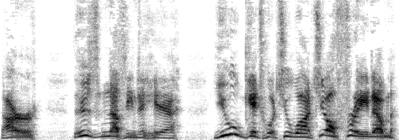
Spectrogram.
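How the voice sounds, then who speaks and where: A man voicing a gruff, wounded pirate captain from a visual novel, with arrs and old sailor talk. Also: high-pitched, very animated, a little slow, sharp tone, full character voice. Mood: bitter, resigned. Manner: growled pirate "arr" and "ye". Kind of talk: visual novel role reading.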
